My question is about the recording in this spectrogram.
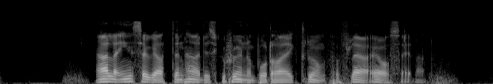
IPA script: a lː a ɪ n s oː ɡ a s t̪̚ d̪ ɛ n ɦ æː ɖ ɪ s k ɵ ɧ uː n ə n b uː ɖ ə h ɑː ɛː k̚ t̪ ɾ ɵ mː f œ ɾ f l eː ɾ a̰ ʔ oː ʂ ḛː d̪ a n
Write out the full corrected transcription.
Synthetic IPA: a lː a ɪ n s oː ɡ a t̪̚ d̪ ɛ n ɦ æː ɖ ɪ s k ɵ ɧ uː n ə n b uː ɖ ə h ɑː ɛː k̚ t̪ ɾ ɵ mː f œ ɾ f l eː ɾ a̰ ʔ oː ʂ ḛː d̪ a n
